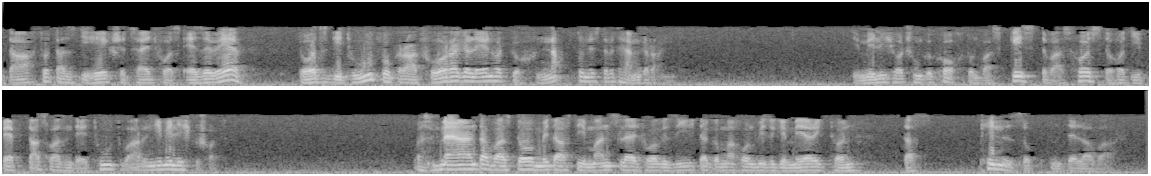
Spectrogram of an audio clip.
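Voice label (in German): de knaue schuster, O-Ton Hunsrück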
